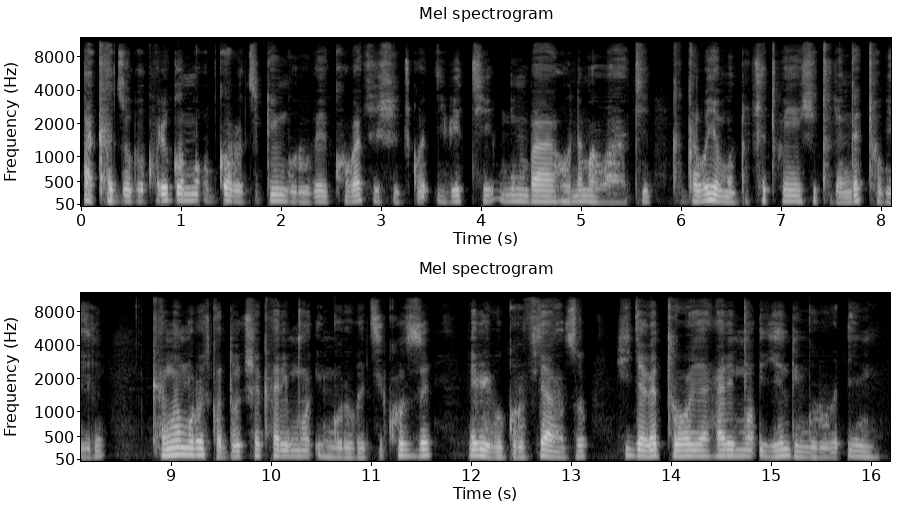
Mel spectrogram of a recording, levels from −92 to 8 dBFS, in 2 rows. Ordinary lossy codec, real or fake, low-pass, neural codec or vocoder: AAC, 64 kbps; fake; 10.8 kHz; codec, 44.1 kHz, 3.4 kbps, Pupu-Codec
